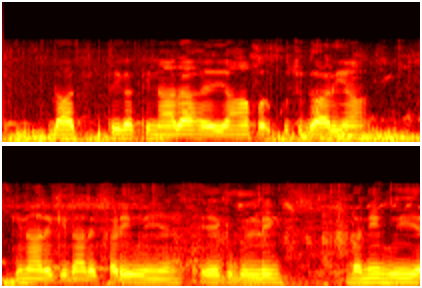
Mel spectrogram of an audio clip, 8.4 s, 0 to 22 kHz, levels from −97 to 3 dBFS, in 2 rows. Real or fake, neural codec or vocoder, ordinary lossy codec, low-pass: real; none; none; 7.2 kHz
